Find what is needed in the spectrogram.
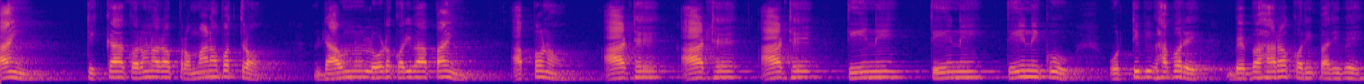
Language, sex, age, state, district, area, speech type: Odia, male, 45-60, Odisha, Nayagarh, rural, read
